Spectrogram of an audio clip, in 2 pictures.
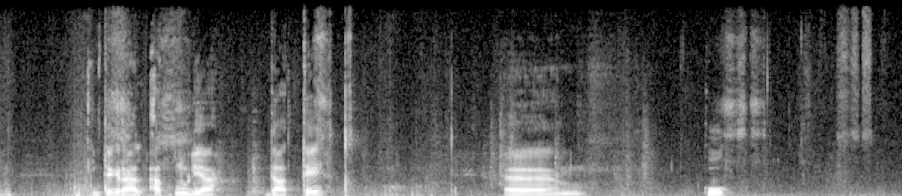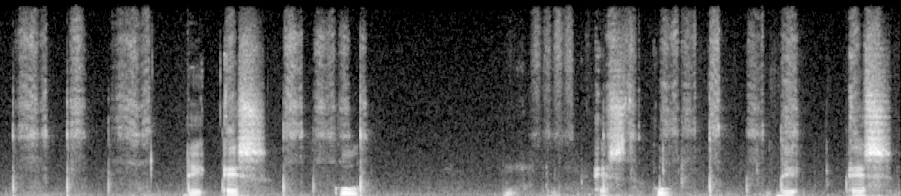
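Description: An elderly man lectures calmly.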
